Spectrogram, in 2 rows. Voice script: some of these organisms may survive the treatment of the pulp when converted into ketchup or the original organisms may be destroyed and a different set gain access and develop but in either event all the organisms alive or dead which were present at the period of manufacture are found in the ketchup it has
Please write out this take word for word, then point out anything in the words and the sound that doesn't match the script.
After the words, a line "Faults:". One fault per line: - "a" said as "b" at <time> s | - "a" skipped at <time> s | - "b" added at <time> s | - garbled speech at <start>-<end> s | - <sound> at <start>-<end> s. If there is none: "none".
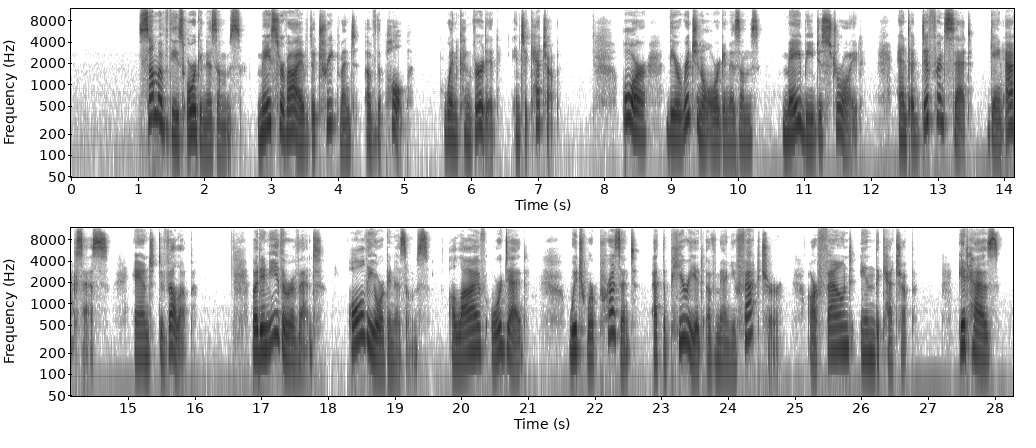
some of these organisms may survive the treatment of the pulp when converted into ketchup or the original organisms may be destroyed and a different set gain access and develop but in either event all the organisms alive or dead which were present at the period of manufacture are found in the ketchup it has
Faults:
none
